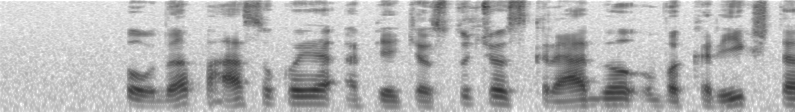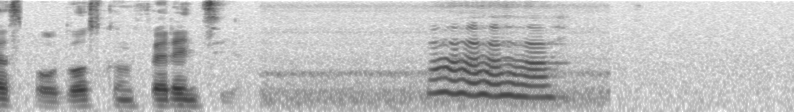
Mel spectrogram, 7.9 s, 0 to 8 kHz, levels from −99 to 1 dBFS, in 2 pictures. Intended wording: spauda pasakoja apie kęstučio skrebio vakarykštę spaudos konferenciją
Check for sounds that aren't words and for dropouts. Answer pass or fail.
fail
